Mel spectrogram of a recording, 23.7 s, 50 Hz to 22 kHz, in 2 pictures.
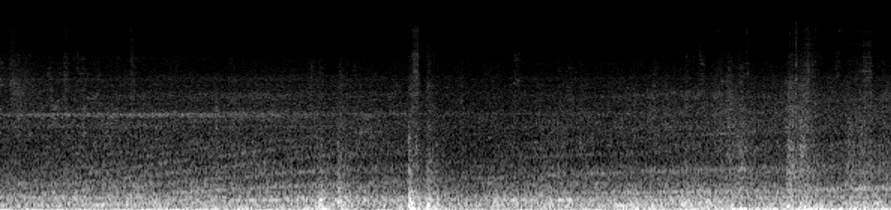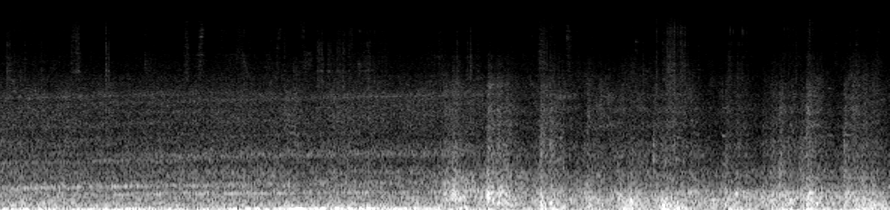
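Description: Moskva-2019 metro train accelerating away from a station into the tunnel, heard from inside the car. Its traction motor whine rises in pitch over the wheel-on-rail rumble, with a few sharp clacks from the rails.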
